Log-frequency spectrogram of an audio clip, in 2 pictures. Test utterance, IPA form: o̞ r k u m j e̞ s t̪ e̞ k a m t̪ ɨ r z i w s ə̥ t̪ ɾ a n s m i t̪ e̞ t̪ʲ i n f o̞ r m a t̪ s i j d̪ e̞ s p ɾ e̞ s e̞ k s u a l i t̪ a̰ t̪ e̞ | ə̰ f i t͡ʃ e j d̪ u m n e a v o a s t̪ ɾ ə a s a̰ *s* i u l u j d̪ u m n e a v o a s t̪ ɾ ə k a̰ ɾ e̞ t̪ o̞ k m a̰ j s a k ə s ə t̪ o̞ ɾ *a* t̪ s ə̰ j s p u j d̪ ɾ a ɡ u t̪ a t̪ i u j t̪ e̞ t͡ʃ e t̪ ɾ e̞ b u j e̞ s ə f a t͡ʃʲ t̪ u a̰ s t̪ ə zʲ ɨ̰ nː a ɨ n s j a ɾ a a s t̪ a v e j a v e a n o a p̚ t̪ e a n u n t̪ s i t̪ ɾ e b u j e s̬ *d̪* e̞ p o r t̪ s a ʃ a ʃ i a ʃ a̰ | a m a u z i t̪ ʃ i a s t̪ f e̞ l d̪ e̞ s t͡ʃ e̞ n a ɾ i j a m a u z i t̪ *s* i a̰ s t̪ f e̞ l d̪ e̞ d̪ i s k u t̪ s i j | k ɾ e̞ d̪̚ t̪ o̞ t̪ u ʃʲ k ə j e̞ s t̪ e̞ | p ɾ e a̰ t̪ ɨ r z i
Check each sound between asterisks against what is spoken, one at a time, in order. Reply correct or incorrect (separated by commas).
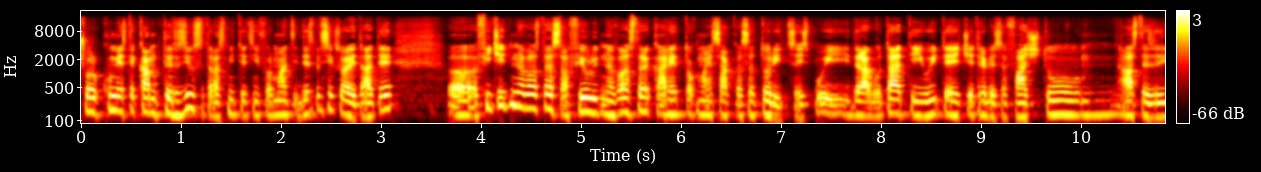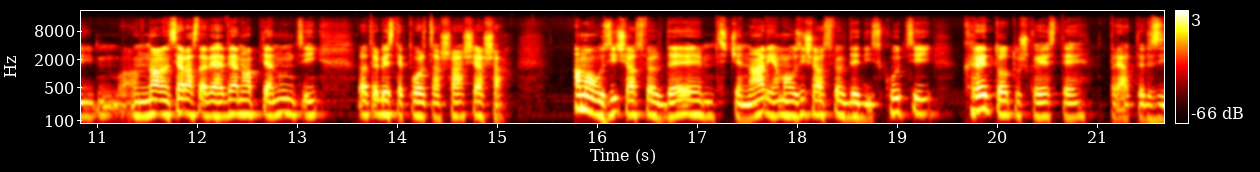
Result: incorrect, incorrect, incorrect, incorrect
